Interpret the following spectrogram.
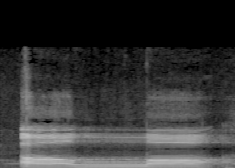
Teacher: hamzahnya dileburkan ke dalam huruf la dengan cara ditekan dan bacaannya tebal. Kemudian la dibaca panjang 2 harokah. · Kemudian Allah, di sini ada lafdzul jalalah, namanya lafdzul jalalah tafkhimun mufakkamun, yaitu lafadz Allah yang mesti dibaca tebal karena sebelum lafadz Allah berharokat fathah yaitu a. Jadi bacanya Allah, hamzahnya dileburkan ke dalam huruf la dengan cara ditekan dan bacaannya tebal.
